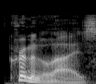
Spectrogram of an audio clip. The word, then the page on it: criminalize: anglais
